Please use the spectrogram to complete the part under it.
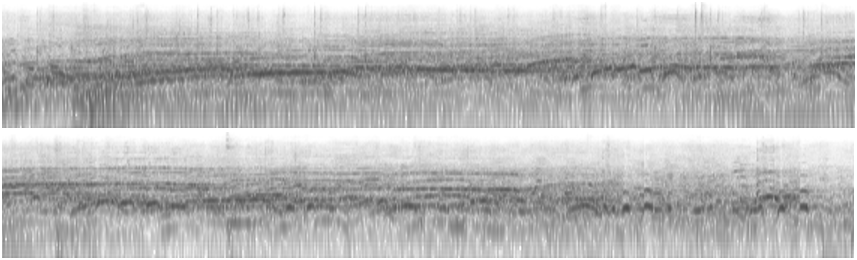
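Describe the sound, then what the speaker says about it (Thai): A lively crowd cheers and whoops loudly for several seconds, with shrill voices and a held musical tone underneath at first. "ขอเสียงให้พี่อรุณพงศ์หน่อยครับ"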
